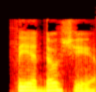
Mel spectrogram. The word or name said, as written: theodosia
